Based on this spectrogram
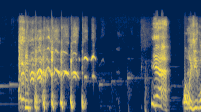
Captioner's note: laughing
